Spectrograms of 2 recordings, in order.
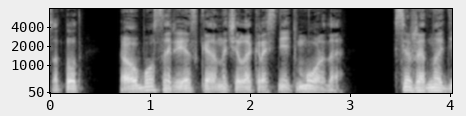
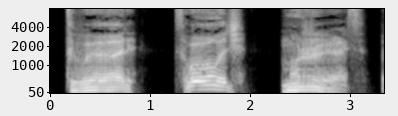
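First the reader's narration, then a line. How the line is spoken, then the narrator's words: Growling through clenched teeth. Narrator (Russian): рычал, сжав зубы мужчина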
